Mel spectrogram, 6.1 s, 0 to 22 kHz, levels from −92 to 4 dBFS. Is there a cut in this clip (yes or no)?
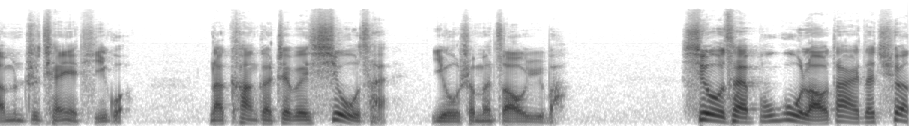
no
